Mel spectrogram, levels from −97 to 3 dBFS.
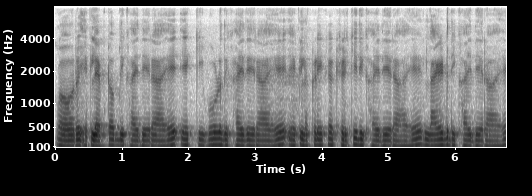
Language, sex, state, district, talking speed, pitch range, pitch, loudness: Hindi, male, Bihar, Jamui, 240 wpm, 115-125 Hz, 120 Hz, -17 LUFS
